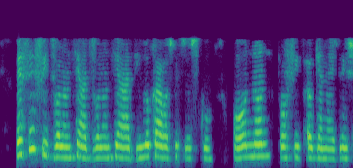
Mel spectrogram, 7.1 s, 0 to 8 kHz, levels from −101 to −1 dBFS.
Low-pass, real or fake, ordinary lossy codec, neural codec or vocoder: 7.2 kHz; fake; AAC, 16 kbps; codec, 16 kHz in and 24 kHz out, 1 kbps, XY-Tokenizer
